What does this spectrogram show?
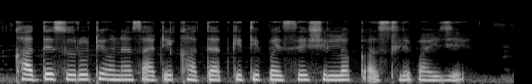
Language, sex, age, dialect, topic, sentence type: Marathi, female, 18-24, Northern Konkan, banking, question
